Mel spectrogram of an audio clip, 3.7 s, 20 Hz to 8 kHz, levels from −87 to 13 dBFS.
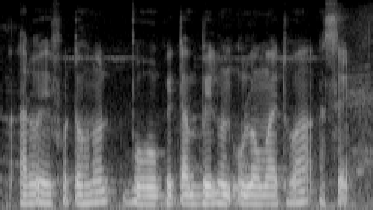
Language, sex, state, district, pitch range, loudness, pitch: Assamese, male, Assam, Kamrup Metropolitan, 125-135 Hz, -16 LUFS, 130 Hz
